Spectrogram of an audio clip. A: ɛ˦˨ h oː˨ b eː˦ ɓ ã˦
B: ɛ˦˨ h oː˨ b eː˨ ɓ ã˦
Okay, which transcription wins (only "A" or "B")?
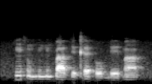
B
